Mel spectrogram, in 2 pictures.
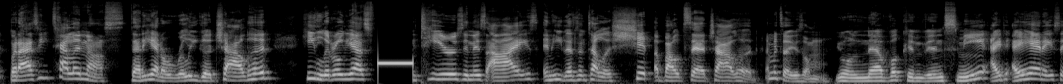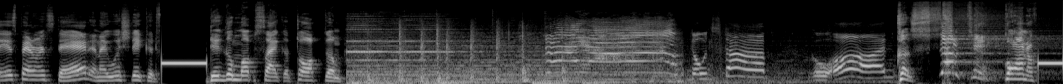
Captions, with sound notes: but as he telling us that he had a really good childhood, he literally has (beep) tears in his eyes and he doesn't tell us shit about sad childhood. Let me tell you something. He'll never convince me. I had A.C. his parents' dad and I wish they could (beep) dig him up so I could talk to him. (dramatic music) (screaming) Don't stop. Go on. Because something gonna (beep)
